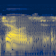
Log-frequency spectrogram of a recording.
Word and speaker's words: Morgellons: Yes, Morgellons disease.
